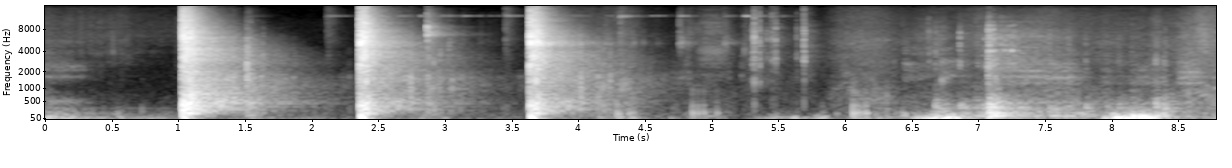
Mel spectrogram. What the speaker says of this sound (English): And so back to a SIG like the first one I shot there, but in 9mm.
